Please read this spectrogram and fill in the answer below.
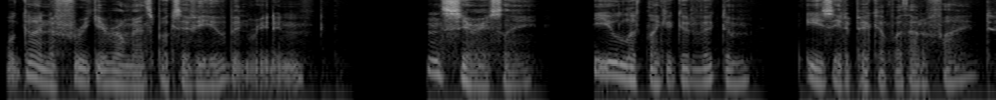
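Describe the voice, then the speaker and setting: A man playing a flirty, menacing masked villain in an ASMR roleplay, breathy and husky, often whispering, with a domineering, teasing, condescending manner. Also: on the low side, lively intonation, unhurried, no echo, full character voice. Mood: mocking, flirty.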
